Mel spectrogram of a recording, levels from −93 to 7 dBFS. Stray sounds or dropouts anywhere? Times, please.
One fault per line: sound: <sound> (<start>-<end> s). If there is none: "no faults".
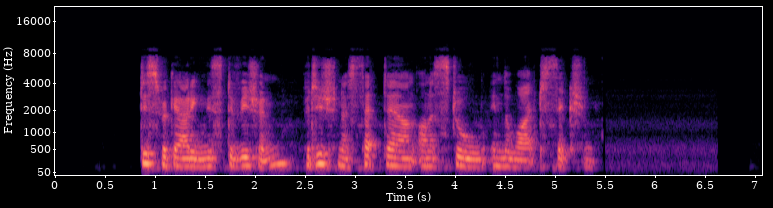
no faults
